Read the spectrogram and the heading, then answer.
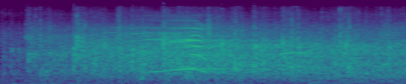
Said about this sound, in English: I like people clapping for pizza rather than clapping for disappointment. That is definitely better.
